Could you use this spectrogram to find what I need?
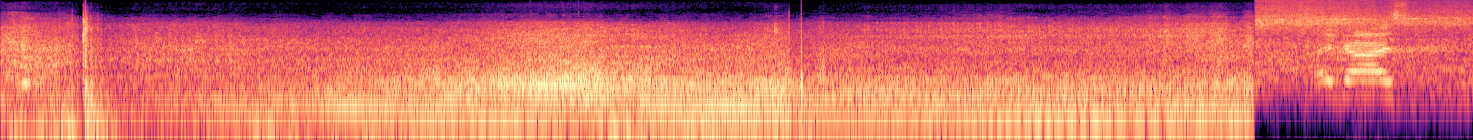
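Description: A truck roars past close by.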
